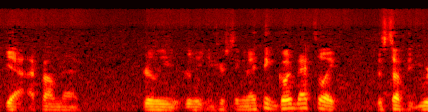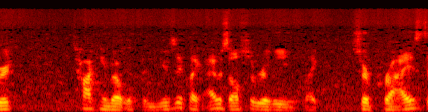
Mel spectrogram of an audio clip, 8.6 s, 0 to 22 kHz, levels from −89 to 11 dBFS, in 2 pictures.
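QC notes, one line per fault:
Throughout: noise suppressor artifacts. The suppressor judges the room noise, which sits about 12 dB under the speech, to be steady noise and pulls those bands down by about 19 dB, frame by frame. Between phrases the background sinks away, then swells back under each stretch of speech, so the noise floor seems to pump.
0.06–0.78 s, 1.74–2.45 s, 2.61–3.4 s, 3.76–4.41 s, 5.02–7.45 s, 7.8–8.14 s, 8.43–8.56 s: speech cut by the noise suppressor. The suppressor mistakes quiet parts of the speech for background and turns them down with it. Most drops are about 18 to 21 dB, and the last one is milder at about 12 dB. Soft consonants and word endings sound swallowed or faint. The losses total about 1.6 seconds in the early runs and about a second and a half in the long run from 5.02 s.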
